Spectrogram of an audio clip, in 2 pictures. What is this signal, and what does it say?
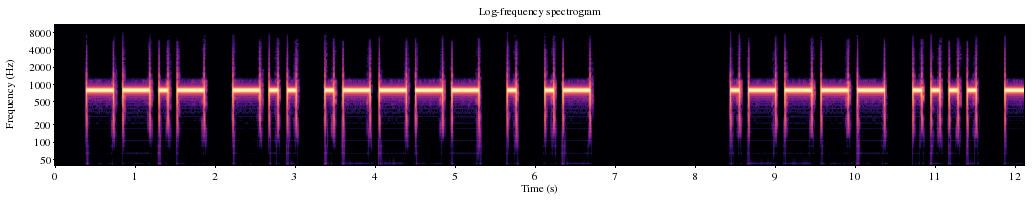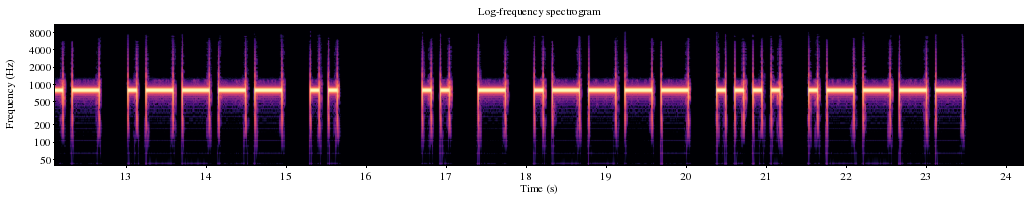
Morse code, heard as a keyed tone, about 10 wpm, 800 Hz. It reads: QD1EA 1HM1I IT1H1
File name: LEZIONI / 4 Q1 10wpm 2448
